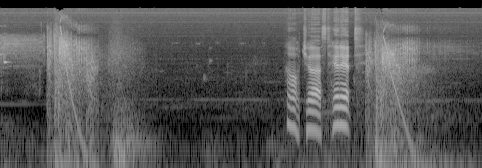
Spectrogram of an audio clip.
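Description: A gun fires shots.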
